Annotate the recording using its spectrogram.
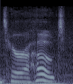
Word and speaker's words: Terre Haute: Terre Haute.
